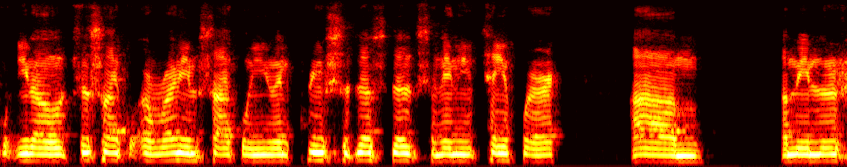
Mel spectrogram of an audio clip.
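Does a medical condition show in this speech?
Yes: cleft lip and palate, popliteal pterygium syndrome; malformed legs.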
